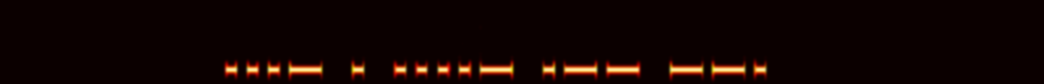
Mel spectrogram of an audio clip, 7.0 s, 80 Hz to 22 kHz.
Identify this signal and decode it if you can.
Morse code, heard as a keyed tone, about 17 wpm, 700 Hz. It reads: VE4WG
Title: DXCC-100 Call Signs - 5 Characters - 17wpm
